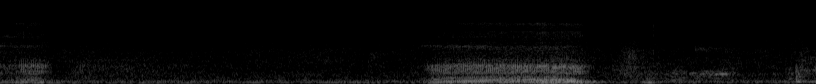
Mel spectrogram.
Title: suara naga ngorok#ngorok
